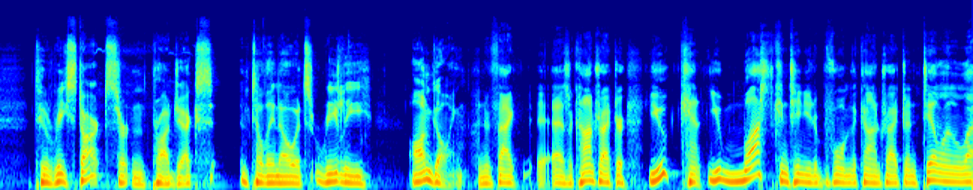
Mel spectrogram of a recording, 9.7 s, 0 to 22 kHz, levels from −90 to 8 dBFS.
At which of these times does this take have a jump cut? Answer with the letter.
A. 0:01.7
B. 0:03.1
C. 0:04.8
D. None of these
C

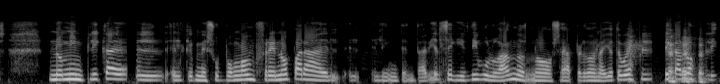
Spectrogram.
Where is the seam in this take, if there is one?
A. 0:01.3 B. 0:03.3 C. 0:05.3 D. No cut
C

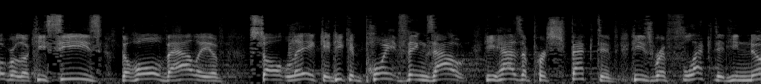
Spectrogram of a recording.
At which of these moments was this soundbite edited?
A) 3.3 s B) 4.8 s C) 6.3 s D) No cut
A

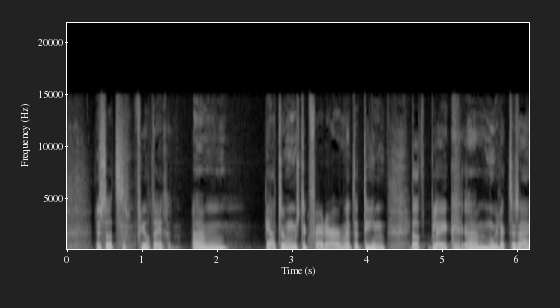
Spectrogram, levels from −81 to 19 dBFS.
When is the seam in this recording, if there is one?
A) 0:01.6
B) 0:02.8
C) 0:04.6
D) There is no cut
C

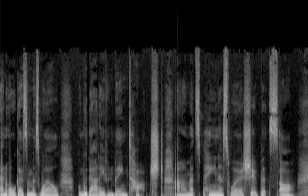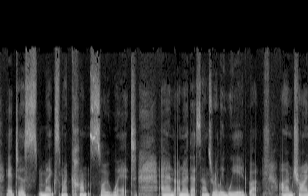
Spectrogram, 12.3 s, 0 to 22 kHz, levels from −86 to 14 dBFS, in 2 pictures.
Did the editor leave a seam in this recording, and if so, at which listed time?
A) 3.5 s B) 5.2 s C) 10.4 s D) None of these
A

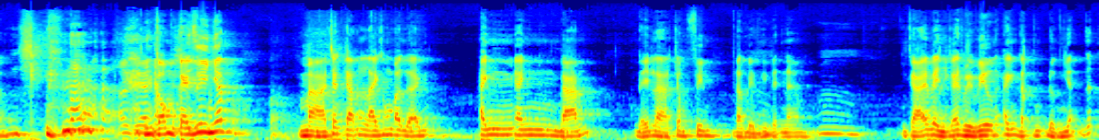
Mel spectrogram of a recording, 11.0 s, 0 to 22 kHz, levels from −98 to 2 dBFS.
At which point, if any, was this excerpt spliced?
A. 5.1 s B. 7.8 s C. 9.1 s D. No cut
A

